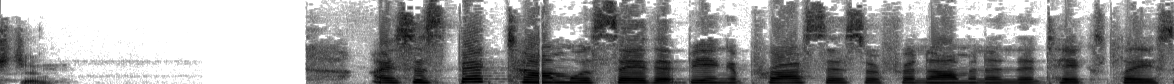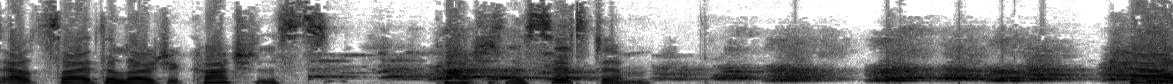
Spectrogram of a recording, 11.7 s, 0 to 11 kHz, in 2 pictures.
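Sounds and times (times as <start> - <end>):
speech: 0.0 - 0.4, 1.5 - 9.5, 11.5 - 11.7
several dogs barking and yelping: 7.4 - 11.7.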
